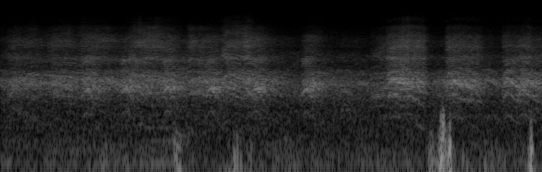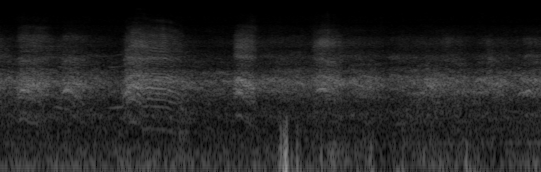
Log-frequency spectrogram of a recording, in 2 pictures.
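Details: Crows calling outside a back door: harsh, raspy caws overlapping in bursts, several birds cawing at once with short pauses, a few low thumps and knocks in the background.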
